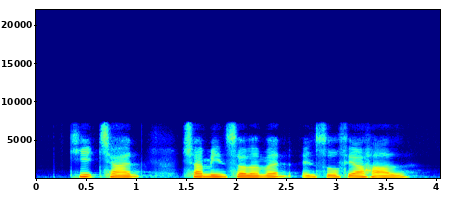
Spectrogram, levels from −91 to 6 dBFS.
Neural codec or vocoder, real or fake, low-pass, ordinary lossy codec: codec, 24 kHz, 1.2 kbps, DualCodec; fake; 7.2 kHz; none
